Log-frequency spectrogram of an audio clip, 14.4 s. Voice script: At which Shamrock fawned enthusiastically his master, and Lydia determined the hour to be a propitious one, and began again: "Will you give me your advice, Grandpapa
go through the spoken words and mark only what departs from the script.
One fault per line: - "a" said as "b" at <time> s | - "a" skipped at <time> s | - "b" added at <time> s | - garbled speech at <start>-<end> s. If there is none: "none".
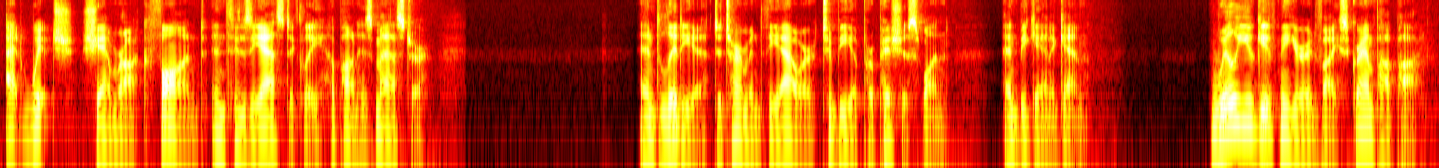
- "upon" added at 3.3 s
